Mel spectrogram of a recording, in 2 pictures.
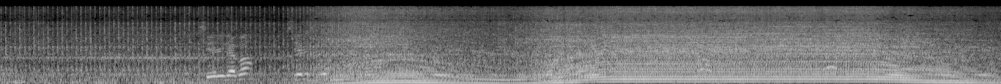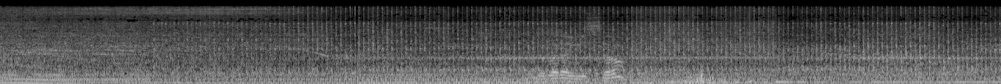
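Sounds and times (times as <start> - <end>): diesel engine revving and idling: 0.0 - 20.0.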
